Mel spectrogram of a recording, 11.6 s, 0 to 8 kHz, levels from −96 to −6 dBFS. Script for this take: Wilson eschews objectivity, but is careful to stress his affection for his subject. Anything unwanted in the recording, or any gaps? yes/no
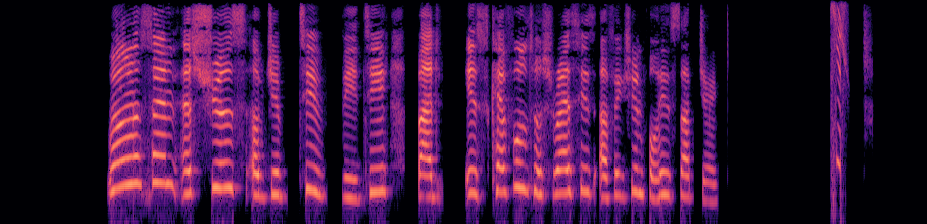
yes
